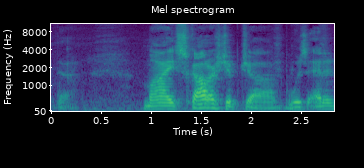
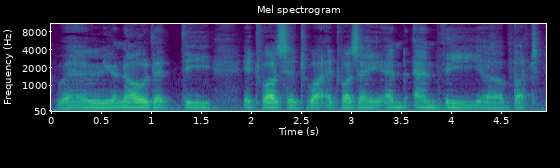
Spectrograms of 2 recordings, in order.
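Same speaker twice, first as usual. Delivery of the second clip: halting interviewee imitation; 7 semitones lower, 4 dB quieter than usual. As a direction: mimic someone fumbling through fillers and false starts. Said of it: "like ers and uhs and buts and pauses".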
